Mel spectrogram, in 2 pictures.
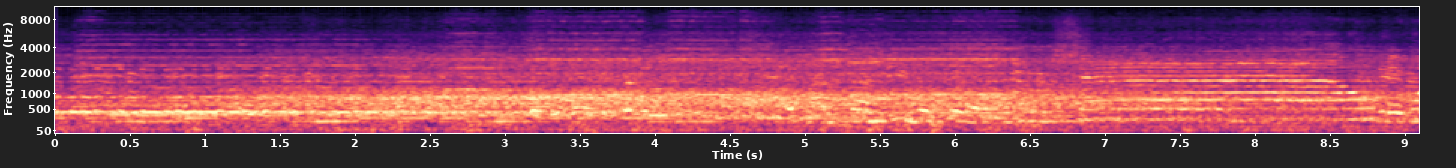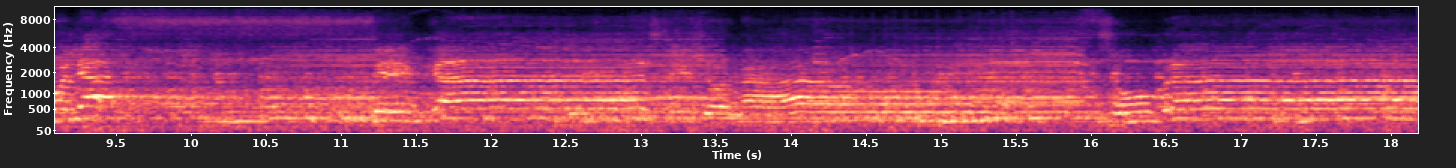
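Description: Live rock song with orchestral backing. For the first few seconds the band and orchestra play thickly together. From about seven seconds in, several voices sing in harmony over them.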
